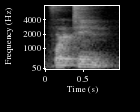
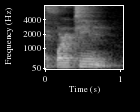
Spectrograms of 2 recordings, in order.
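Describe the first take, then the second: First: The stress is on the second syllable. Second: The same.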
